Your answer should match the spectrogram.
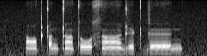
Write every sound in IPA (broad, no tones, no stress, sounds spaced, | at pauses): ãː tˤ ʈ ɛ ŋ ʈ ã t oː s ãː ɖ eː ʈ ɡ ɛː ŋ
